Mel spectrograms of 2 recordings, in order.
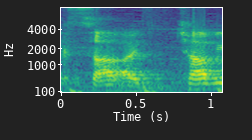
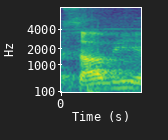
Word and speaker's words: Xavi: X가 차비로 이렇게 발음된 아.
